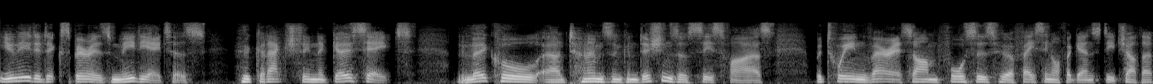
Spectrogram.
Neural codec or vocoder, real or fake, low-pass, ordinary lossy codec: codec, 16 kHz, 0.5 kbps, X-Codec, WavLM features, trained on Multilingual LibriSpeech; fake; 7.2 kHz; AAC, 32 kbps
